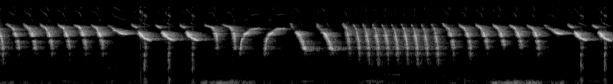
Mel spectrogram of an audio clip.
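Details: A yellow Timbrado canary sings beautiful melodic song, chaining rapid repeated slurred whistles into a dense rolling trill around the middle, then back to quick descending notes; faint low knocks in the background.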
